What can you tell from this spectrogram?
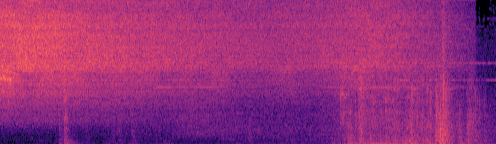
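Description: A train pulls into a station in Chicago, its steam hissing steadily with a low mechanical rumble, then surging into louder, bursty hissing and clanking near the end. No one speaks.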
